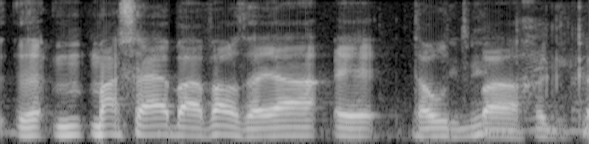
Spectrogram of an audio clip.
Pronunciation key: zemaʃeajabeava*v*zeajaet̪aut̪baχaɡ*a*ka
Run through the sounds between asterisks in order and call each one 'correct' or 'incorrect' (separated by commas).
incorrect, incorrect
